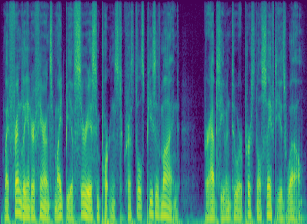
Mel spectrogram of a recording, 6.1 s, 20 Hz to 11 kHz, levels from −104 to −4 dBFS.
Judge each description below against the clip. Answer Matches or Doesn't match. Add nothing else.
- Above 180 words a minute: Matches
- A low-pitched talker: Matches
